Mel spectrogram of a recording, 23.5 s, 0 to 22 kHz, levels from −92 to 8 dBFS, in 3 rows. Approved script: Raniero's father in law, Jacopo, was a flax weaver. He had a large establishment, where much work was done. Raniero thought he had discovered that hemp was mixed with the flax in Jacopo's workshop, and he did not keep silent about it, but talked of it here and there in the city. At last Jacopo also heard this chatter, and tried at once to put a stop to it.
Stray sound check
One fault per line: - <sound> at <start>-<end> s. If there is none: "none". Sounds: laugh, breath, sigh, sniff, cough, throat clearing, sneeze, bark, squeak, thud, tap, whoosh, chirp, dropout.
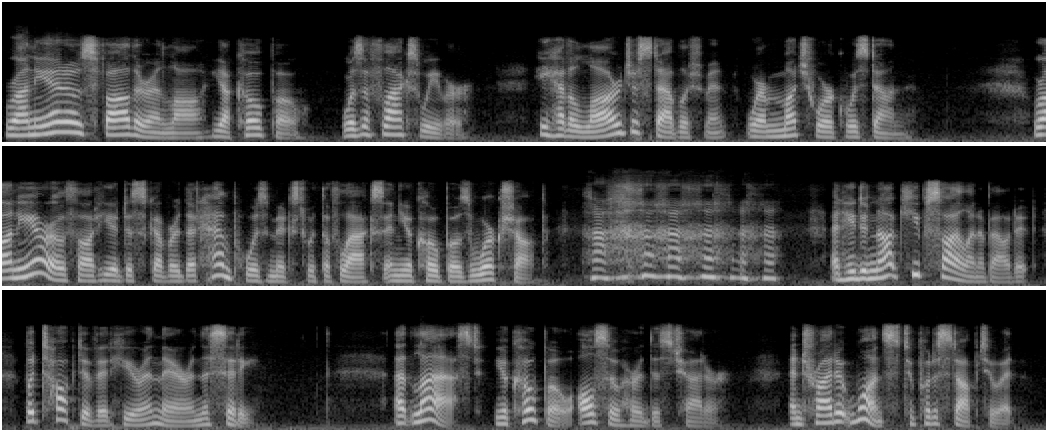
- laugh at 12.2-13.7 s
